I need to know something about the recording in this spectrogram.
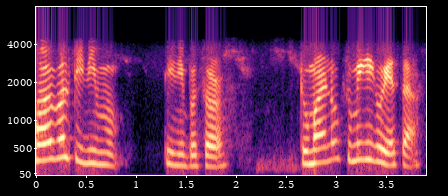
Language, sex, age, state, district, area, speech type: Assamese, female, 30-45, Assam, Tinsukia, urban, conversation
